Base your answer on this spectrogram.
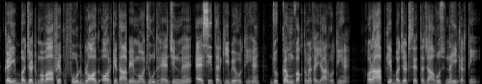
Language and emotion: Urdu, neutral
